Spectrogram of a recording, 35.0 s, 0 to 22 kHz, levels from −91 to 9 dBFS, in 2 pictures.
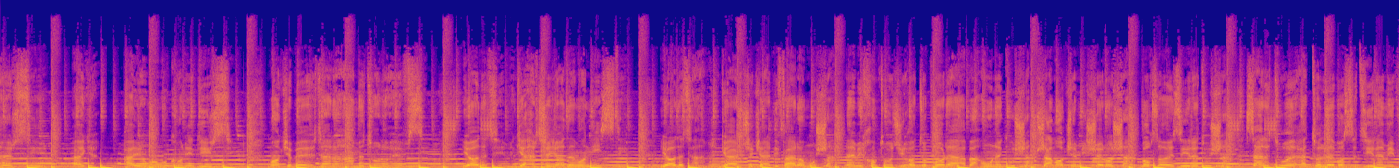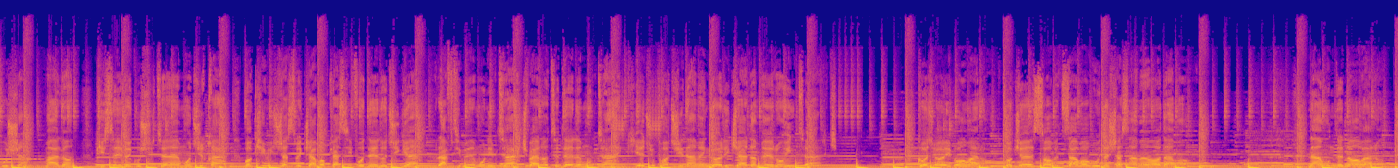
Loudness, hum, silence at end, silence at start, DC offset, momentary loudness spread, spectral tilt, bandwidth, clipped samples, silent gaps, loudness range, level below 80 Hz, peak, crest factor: -11 LUFS; none; 0 s; 0 s; under 0.1%; 4 LU; -5.5 dB/octave; 18 kHz; under 0.1%; none; 1 LU; -14 dBFS; 0 dBFS; 10 dB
